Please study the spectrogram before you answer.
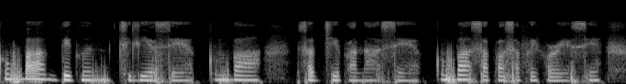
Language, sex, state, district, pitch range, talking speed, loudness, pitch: Nagamese, male, Nagaland, Dimapur, 185-205 Hz, 125 wpm, -22 LUFS, 195 Hz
